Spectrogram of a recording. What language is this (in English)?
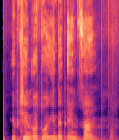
Kalenjin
